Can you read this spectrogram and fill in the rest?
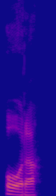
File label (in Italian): "ora", Italian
